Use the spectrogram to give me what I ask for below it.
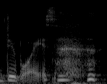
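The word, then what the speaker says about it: Dubois: that's D du right for us it was do boys so I just am always like I don't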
